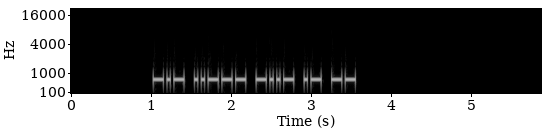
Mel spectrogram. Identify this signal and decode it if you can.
Morse code, heard as a keyed tone, about 28 wpm, 700 Hz. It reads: K2XAM
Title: USA Call Signs - 5 Characters - Repeated 3x - 28wpm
